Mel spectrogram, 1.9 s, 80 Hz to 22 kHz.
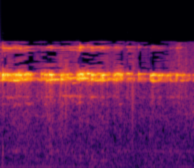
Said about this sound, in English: Bells, jester's bells. For 40 years I've lived with the sound of those bells. Fool's bells, jester's bells.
